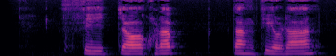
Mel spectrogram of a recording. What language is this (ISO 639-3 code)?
tha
